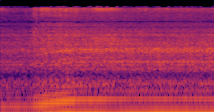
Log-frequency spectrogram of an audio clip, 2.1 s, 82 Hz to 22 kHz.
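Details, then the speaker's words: Kubota L2600 tractor, 4-cylinder 26 hp diesel, 2WD: engine picks up briefly, then settles into a steady, even drone with no knocking or misses; the engine is in good condition and runs normally. "เครื่องเครื่องดีฮะเครื่องดีก็ลองดูอ่ะ"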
